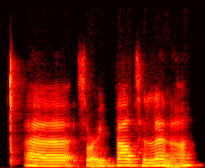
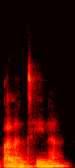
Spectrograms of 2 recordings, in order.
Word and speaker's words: Valtellina: In Lombardia and in Valtellina, not Valentina. In Valtellina, it's known as Chiavanesca or Chiavanesca.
